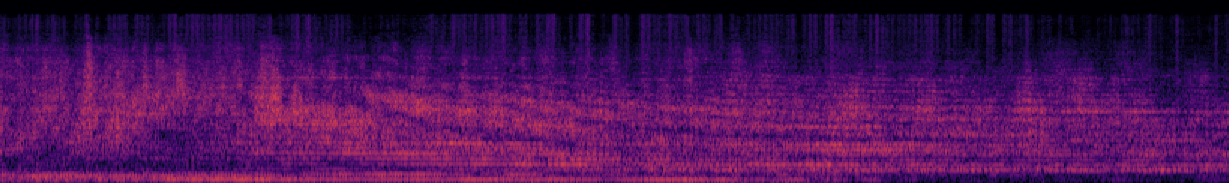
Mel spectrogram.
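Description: Super Drifter ultralight's engine and propeller at full power on a short take-off and steep climb. It passes close, its pitch drops as it goes by, and then it fades steadily as the aircraft climbs away.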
